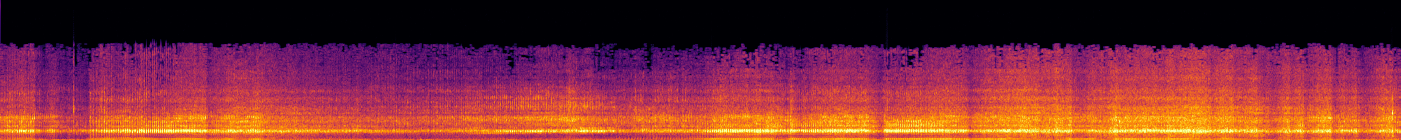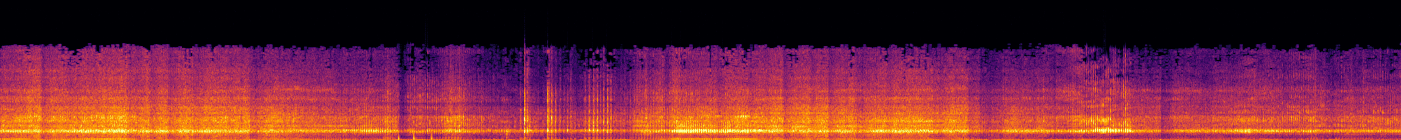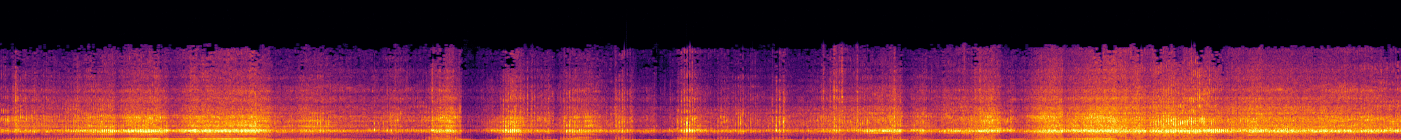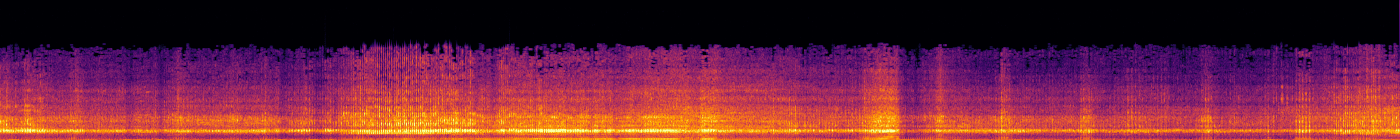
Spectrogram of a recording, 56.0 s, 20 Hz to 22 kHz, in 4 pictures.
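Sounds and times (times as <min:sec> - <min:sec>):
motocross bike engine revving: 0:00.0 - 0:56.0.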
